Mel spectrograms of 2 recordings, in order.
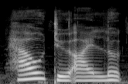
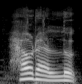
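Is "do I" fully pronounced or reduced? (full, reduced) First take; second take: full; reduced. First: The words "do I" are full and stressed. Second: The words "do I" are weak and reduced. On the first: The speaker calls it wrong. "而不是读成" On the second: The speaker calls it right. "通常把它弱读成do I"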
